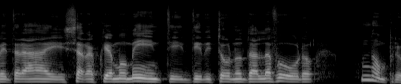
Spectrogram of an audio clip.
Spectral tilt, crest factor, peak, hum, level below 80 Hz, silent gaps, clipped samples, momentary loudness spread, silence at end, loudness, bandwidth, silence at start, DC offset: -6 dB/octave; 16 dB; -14 dBFS; none; -78 dBFS; none; under 0.1%; 7 LU; 0 s; -31 LUFS; 18 kHz; 0 s; under 0.1%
